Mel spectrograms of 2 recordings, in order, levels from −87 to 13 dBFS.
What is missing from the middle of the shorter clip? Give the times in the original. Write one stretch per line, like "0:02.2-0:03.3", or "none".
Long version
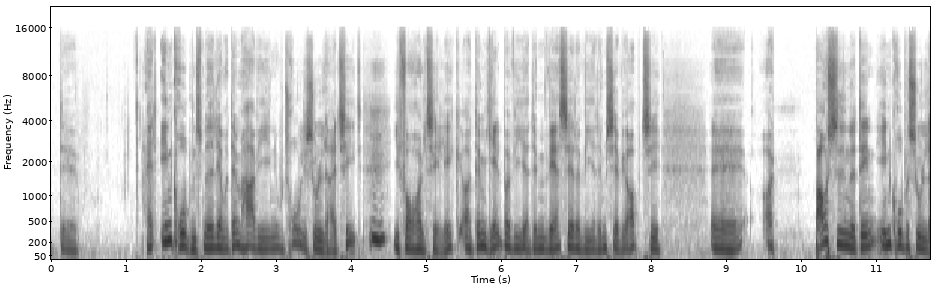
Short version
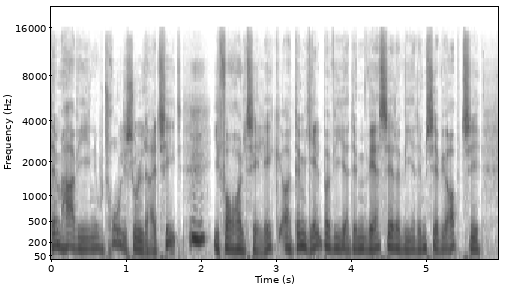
none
